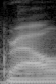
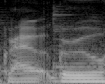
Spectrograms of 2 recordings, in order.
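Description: First: The vowel sounds like the one in 'owl'. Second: The vowel sounds like the one in 'new'. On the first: "however you want to pronounce it. I think it's growl" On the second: "however you want to pronounce it"

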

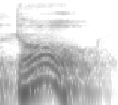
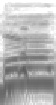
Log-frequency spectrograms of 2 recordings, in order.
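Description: First: The vowel sounds like the 'o' in 'dog'. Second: The vowel sounds like the 'u' in 'Doug'. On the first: This is the speaker's usual pronunciation. "that's a dog" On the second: This is the local accent being imitated. "any word with that pronunciation is ug"

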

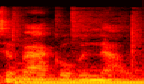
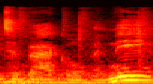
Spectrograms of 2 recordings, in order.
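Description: First: The last word ends with an 'uh' sound. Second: The last word ends with an 'ee' sound. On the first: "some people say tobacco vanilla" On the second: "some people say tobacco vanille"

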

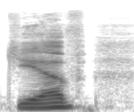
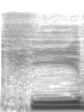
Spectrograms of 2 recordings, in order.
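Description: First: It is said with the Russian-style pronunciation. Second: It is said with the Ukrainian-style pronunciation. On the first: It follows the Russian name for the city. "instead of Kiev" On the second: It sides with the Ukrainian name for the city. "so many people started saying Kiev"

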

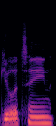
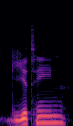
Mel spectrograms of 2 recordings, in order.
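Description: First: The word is said with an English-style pronunciation. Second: The word is said with a French-style pronunciation. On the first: "I don't think I can carry off a French accent" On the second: "you may pronounce it guillotine"

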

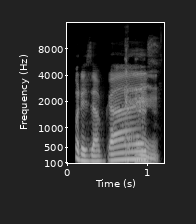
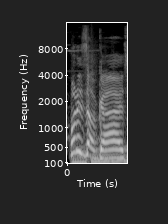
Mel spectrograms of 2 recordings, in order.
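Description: First: It is said with little enthusiasm. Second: It is said with more enthusiasm.

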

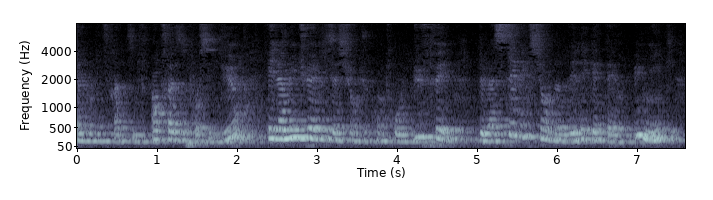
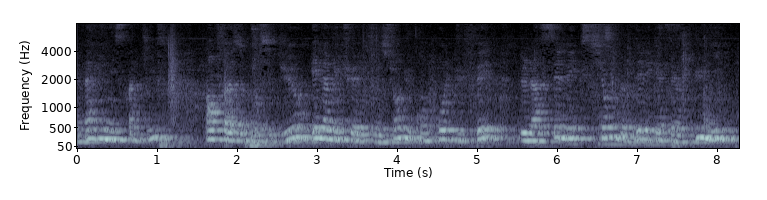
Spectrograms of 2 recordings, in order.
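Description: Both takes have the same delivery.

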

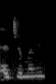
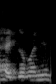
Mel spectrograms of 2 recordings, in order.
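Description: First: The middle consonant is a j sound. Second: The middle consonant is a hard g sound. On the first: "या हेजेमनी बोलो" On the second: "या हेगेमनी बोलो"

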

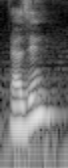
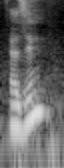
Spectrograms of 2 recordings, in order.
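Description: Both takes have the same delivery.

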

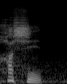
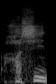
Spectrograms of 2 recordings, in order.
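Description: First: It has the Kansai pitch accent pattern. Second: It has the Tokyo pitch accent pattern. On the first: "あれは箸ね" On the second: "東京では橋ですけど"

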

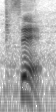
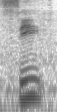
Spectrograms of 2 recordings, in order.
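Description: First: The vowel sounds like eh. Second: The vowel sounds like ee. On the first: This is the local dialect form of the word. "사투리입니다" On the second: This is the standard form of the word. "원래는 C라고 해야 되는데"

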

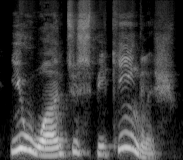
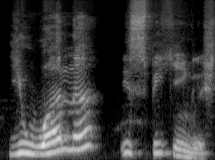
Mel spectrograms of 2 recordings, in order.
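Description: First: Want and to are said as separate words. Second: Want and to blend into one word, wanna. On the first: It is the more careful, standard way to say it. "a forma mais certinha. Want to" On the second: It is the informal way to say it. "Informalmente eu diria"

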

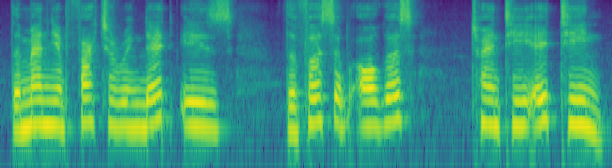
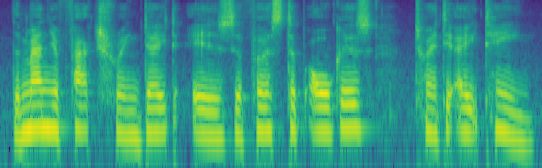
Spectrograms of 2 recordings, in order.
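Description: First: It is spoken with a Vietnamese-style accent. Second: It is spoken with a standard English accent. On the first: The speaker calls it wrong. "giọng kiểu Việt" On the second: The speaker calls it right. "giọng chuẩn"

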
